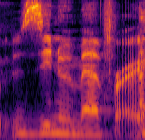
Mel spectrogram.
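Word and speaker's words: Xinomavro: It's spelled X-I-N-O. Mavro, so Zinno Mavro.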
